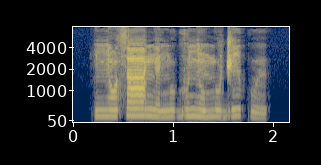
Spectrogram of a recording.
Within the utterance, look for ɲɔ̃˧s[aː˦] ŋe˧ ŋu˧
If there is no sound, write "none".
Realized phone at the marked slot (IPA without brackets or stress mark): aː˦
